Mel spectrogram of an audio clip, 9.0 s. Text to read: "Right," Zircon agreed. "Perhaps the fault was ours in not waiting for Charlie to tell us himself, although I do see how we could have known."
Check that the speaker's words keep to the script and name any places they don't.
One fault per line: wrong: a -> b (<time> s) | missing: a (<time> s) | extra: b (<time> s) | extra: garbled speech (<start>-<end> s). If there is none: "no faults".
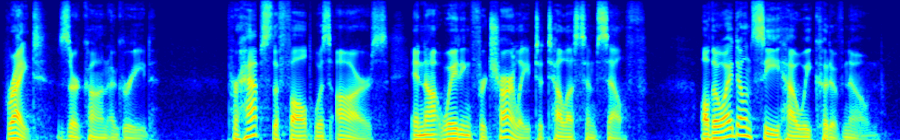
wrong: do -> don't (7.3 s)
